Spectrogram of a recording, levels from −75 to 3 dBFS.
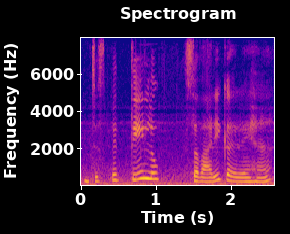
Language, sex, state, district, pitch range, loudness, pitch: Hindi, female, Gujarat, Gandhinagar, 220-300 Hz, -14 LUFS, 250 Hz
